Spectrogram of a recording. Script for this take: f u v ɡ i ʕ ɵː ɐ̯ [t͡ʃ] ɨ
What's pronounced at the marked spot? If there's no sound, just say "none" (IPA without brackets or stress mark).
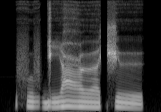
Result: t͡ʃ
